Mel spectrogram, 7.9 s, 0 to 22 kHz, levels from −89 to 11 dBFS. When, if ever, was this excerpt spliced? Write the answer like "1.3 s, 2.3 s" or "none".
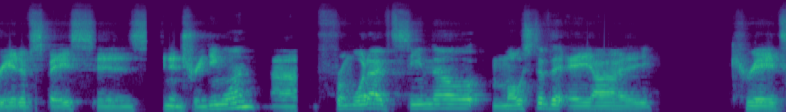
1.1 s, 2.9 s, 4.9 s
